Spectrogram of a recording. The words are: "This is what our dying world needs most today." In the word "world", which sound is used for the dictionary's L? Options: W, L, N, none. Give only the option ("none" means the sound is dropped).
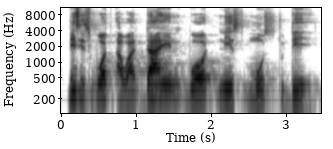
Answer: none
